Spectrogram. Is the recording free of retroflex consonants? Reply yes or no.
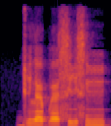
yes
